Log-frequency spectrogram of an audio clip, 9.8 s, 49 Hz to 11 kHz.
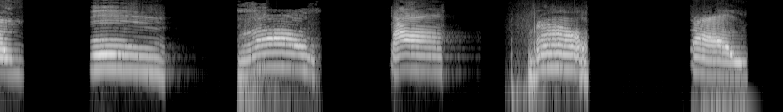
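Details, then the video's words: Cat meowing with clear pauses between calls: six separate, sustained meows, each arching or slightly falling in pitch, spaced roughly every one and a half seconds against complete silence. "Cats Meow 10 Minutes of Cats Making Meow Sounds"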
